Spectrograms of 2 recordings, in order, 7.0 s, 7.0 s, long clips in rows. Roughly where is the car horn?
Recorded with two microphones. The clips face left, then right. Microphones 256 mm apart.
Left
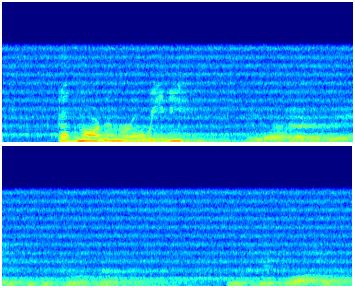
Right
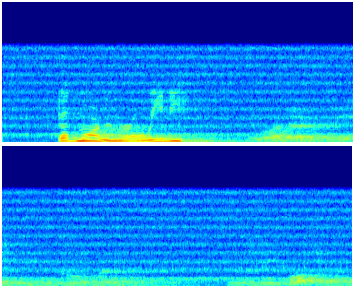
I don't hear a car horn.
